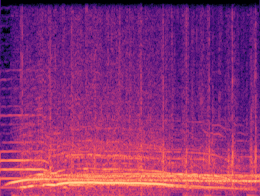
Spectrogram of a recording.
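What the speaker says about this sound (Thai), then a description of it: "ขอตบมือต้อนรับน้องสี่ค่ะ" A studio audience at a Thai televised talent contest in Chainat cheers and claps to welcome a young contestant, a loud, continuous wall of crowd noise with shouts and a rising and falling tonal line running through it.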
